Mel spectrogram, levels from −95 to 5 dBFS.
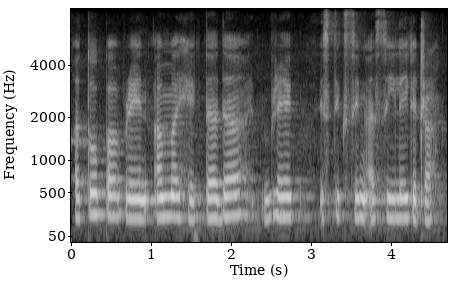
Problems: none marked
